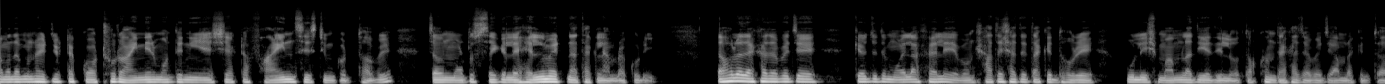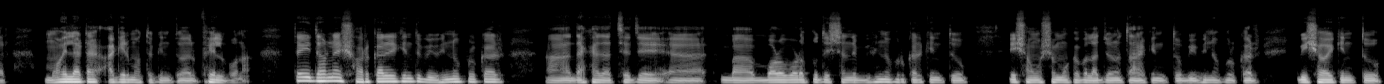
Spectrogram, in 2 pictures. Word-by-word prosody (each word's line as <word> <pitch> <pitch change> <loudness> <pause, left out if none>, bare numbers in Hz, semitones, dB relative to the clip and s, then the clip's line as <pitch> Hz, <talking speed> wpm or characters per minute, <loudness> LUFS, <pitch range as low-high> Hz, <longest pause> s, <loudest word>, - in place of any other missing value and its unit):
আমাদের 115 +1 +2
মনে 120 0 +3
হয় 120 - +5
এটি 125 - -2
একটা 120 0 0
কঠোর 115 +3 0
আইনের 105 +2 +2
মধ্যে 110 +1 0
নিয়ে 105 -1 0
এসে 115 - -4
একটা 110 -2 -5
ফাইন 100 +3 +1
সিস্টেম 105 -2 -2
করতে 90 +4 -9
হবে। 105 +7 -4 0.4
যেমন 105 0 +2
মোটরসাইকেলে 105 +1 0
হেলমেট 120 +3 +7
না - - +2
থাকলে 100 -3 -2
আমরা 85 +1 -5
করি। 95 -2 -8 0.7
তাহলে 145 +4 +7
দেখা 130 +1 +4
যাবে 130 0 +2
যে, 130 - +3 0.5
কেউ 125 -1 +1
যদি 125 0 0
ময়লা 115 +1 -1
ফেলে 120 -1 +1
এবং 95 +1 -5
সাথে, 110 +2 -2
সাথে 115 -1 0
তাকে 110 0 -2
ধরে 100 -1 -1 0.4
পুলিশ 105 -1 +1 0.2
মামলা 100 +2 -1
দিয়ে 95 -2 0
দিলো 90 -1 -2
তখন 110 +2 -4
দেখা 95 +2 -4
যাবে 90 +1 -6
যে - - -9
আমরা 90 -1 -7
কিন্তু 90 0 -13
আর 90 - -9 0.5
ময়লাটা 115 +2 +7 0.2
আগের 110 +1 +1
মতো 100 0 -6
কিন্তু 95 -1 -5
আর 90 - -2
ফেলব 100 -8 +2
না। - - -14 0.4
তো - - -28
এই 165 - +6
ধরণের 160 0 +7
সরকারের 135 +3 +4
কিন্তু 135 0 +3
বিভিন্ন 105 +4 +1
প্রকার 120 -1 0 0.6
আ - - -3 0.2
দেখা 105 +1 -1
যাচ্ছে 95 +2 -4
যে 95 -1 0 0.3
আ - - -3 0.5
বা 95 -1 0 0.3
বড়, 100 +1 +3
বড় 105 0 +2
প্রতিষ্ঠানের 105 -2 -2
বিভিন্ন 115 +3 0
প্রকার 105 -1 -3
কিন্তু 100 -1 -3 0.6
এই 105 - +3
সমস্যা 105 +1 -1
মোকাবিলার 100 -1 -1
জন্য 95 -1 0
তারা 90 0 0
কিন্তু 90 -1 -4
বিভিন্ন 100 +2 -2
প্রকার 90 -1 -3 0.5
বিষয় 105 0 +4
কিন্তু 95 -2 -1
105 Hz, 180 wpm, -21 LUFS, 100-115 Hz, 0.7 s, হেলমেট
